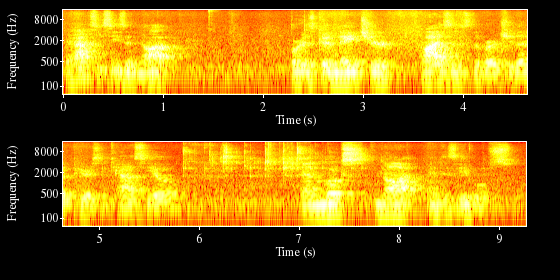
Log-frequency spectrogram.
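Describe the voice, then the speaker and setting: A man's voice: medium pitch, flat delivery, a little slow, close to an everyday voice. Guy playing earnest formal officer in a shakespeare play, echoey, far from mic, noisy. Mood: grave concern. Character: earnest, honorable officer and gentleman. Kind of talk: classical Shakespearean stage acting. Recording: distant, echoey, noisy stage recording.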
